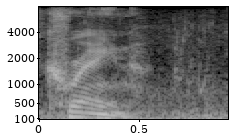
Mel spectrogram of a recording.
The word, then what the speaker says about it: Crane: no my name is crane crane crane rhymes with train and brain and shine and grain and rain and plane and the other kind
